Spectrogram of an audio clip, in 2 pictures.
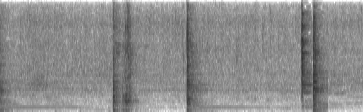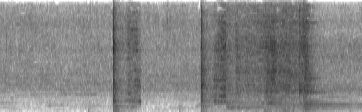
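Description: Steel slotted spoon clinking against a steel cooking pot and bowl as fried chicken pieces are scooped out: about six sharp clinks, the first with a short ring, and a rough scrape near the end.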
